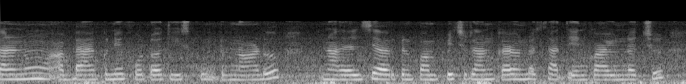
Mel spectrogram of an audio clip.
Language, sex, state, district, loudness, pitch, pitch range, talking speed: Telugu, female, Andhra Pradesh, Guntur, -16 LUFS, 225 Hz, 220-235 Hz, 115 wpm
